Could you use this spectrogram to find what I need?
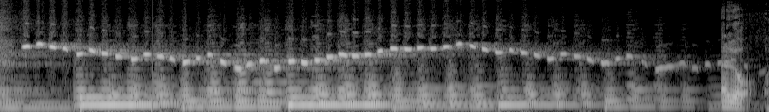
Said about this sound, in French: En ce qui concerne le sifflet ce soir, je fais le job.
